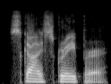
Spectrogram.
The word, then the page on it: skyscraper: American English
